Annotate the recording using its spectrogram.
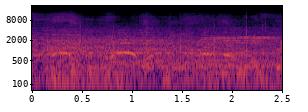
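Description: Handball arena crowd noise, steady throughout, with a short rising-and-falling note heard three times above it.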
